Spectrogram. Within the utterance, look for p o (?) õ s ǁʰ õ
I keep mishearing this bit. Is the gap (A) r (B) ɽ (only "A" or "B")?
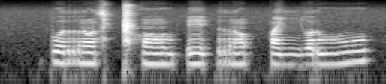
A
